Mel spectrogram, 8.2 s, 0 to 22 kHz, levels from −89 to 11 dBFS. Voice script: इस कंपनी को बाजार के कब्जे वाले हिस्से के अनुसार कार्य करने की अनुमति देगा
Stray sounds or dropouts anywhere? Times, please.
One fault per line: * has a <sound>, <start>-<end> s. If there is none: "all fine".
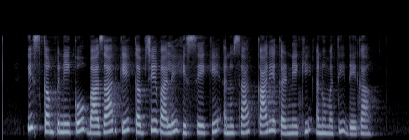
all fine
